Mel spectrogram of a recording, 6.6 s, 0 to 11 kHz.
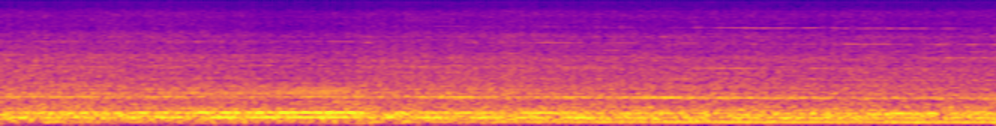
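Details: MAN Lion's Classic CNG city bus (code 07-527), MAN E2876 LUH03 EEV turbo engine, Voith DIWA 864.3 4-speed automatic, pulling away: a steady mid-pitched whine and loud gearbox drone, from a noisy Voith automatic and slight differential whine.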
